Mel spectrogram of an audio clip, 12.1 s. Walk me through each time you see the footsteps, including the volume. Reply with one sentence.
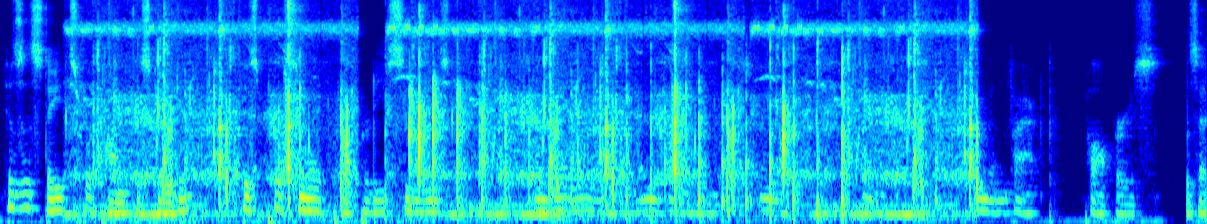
You can hear the footsteps from 0.7 to 9.8 s, at a steady volume.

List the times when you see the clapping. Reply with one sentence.
You can hear the clapping from 3.9 to 8.5 s.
